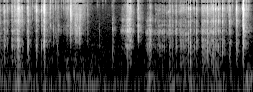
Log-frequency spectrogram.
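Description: A solid rectangular magenta bar of dry soap, held in the hand, is shaved with a utility knife blade into crumbly flakes. The sound is quiet, with a rapid series of dry, bright, crisp scraping and crunching strokes and very short decay, as the flakes break away.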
